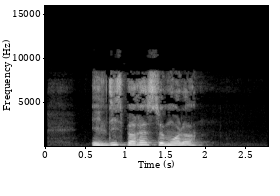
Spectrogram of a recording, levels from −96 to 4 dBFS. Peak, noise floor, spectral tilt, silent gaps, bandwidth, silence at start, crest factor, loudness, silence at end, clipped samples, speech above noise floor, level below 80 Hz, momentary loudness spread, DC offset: -4 dBFS; -73 dBFS; -6 dB/octave; none; 9 kHz; 0.6 s; 16 dB; -18 LUFS; 0.9 s; under 0.1%; 56 dB; -58 dBFS; 6 LU; under 0.1%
